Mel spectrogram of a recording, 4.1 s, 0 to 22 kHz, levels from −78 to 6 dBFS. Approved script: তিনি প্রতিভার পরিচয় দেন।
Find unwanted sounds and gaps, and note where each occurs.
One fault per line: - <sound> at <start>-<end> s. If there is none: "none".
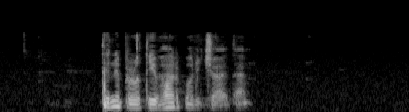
none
